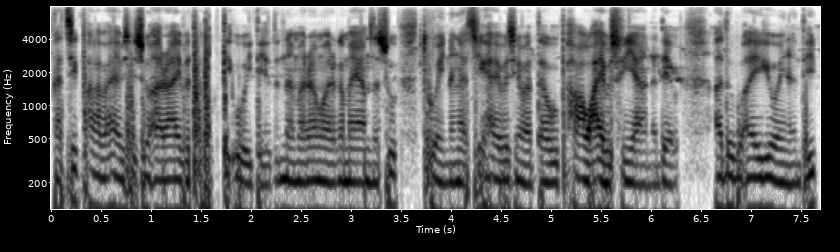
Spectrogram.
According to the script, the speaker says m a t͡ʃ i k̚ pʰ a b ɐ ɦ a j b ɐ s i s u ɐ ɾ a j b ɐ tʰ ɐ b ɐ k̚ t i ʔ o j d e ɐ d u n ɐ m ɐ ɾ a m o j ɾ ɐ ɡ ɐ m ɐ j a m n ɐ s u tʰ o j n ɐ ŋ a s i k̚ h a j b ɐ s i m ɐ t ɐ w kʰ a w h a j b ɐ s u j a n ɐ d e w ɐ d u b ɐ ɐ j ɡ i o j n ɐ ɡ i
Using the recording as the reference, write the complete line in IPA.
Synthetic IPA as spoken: ŋ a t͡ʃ i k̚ pʰ a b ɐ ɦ a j b ɐ s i s u ɐ ɾ a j b ɐ tʰ ɐ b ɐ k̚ t i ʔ o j d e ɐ d u n ɐ m ɐ ɾ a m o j ɾ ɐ ɡ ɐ m ɐ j a m n ɐ s u tʰ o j n ɐ ŋ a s i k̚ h a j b ɐ s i m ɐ t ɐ w pʰ a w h a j b ɐ s u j a n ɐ d e w ɐ d u b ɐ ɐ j ɡ i o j n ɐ d i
